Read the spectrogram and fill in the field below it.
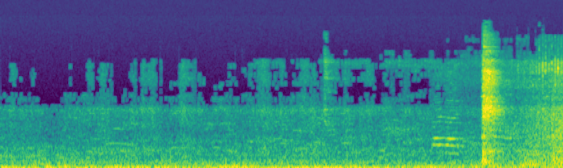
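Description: A ride's machinery hums with a low, steady rumble.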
